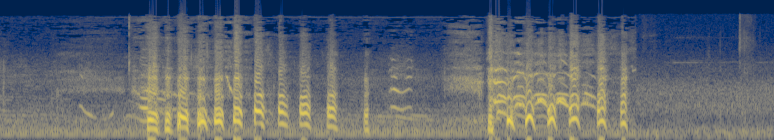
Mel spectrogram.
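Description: A woman laughs loudly close by in bursts.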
